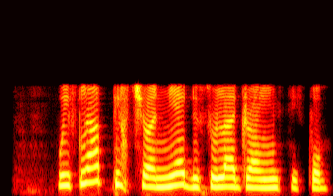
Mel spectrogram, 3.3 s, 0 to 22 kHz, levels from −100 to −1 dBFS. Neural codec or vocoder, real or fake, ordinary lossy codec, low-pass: codec, 24 kHz, 0.9 kbps, WavTokenizer, small release; fake; none; 3.6 kHz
